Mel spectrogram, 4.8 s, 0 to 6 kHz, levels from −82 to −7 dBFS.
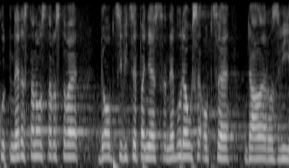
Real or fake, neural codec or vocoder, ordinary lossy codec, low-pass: real; none; MP3, 48 kbps; 5.4 kHz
